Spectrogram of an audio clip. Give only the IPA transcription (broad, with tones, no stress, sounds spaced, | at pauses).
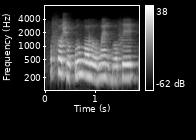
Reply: s ɔ˧ ʃ o˨ k͡p o˨˦ w ɔ˧ l o˨ w ɛ̃˧ ɡ͡b o˧ f e˦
